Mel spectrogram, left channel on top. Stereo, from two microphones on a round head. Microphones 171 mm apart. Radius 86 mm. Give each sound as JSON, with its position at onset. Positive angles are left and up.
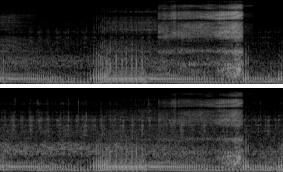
{"t": 0.0, "sound": "a motorcycle", "side_deg": 55}
{"t": 1.6, "sound": "writing", "side_deg": 40}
